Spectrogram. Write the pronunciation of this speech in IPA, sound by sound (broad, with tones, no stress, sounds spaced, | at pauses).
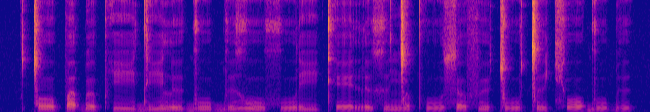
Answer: ǀ oː˥˧ p ɐ˥˩ ɓ ɵ˥˧ pʰ iː˥˧ d iː˨˥ l ɨ˨˥ ɡ uː˧ b ɨ˨˥ ɣ uː˥˩ x u˩˧ ɾ iː˥˧ kʰ eː˩˧ r ɨ˥˩ x ɨ˥˧ ŋ͡ǀ ɵ˧ pʰ uː˩˧ s ɵ˥˩ f ʉ˥˧ ǀ uː˨˥ ǀ ɨ˥˩ t͡ɕʰ oː˨˥ ɡ uː˥˩ ɓ ɨ˧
